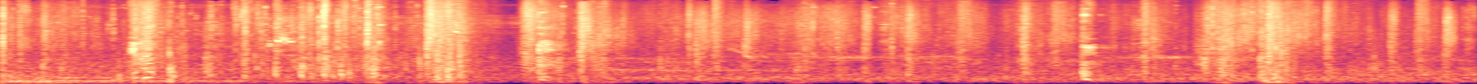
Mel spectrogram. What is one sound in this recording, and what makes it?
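Hands grab and scrape against stone while climbing.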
